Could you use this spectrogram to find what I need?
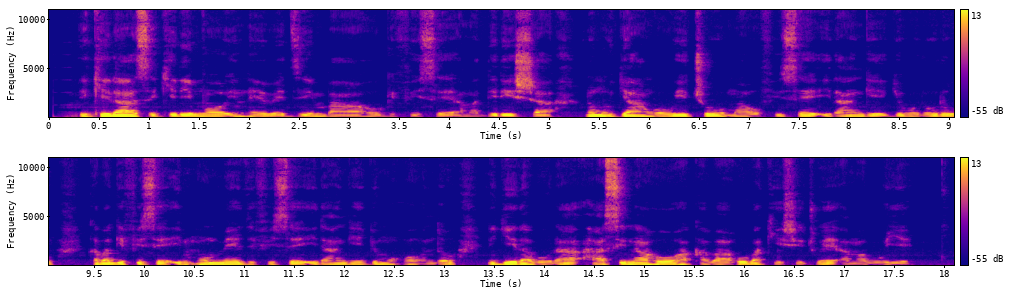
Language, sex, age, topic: Rundi, male, 25-35, education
